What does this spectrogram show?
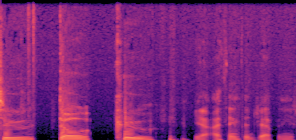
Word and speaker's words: Sudoku: 3 syllables. Ooh, oh, ooh. Sudoku. I was trying to get all of the vowels in there. It's just Japanese. Yeah. That's it, just Sudoku.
